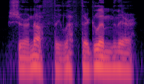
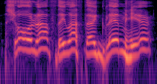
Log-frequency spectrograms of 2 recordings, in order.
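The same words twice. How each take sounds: First: Said in the usual way. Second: Pirate voice. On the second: Acted. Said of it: "said the fellow from the window".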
